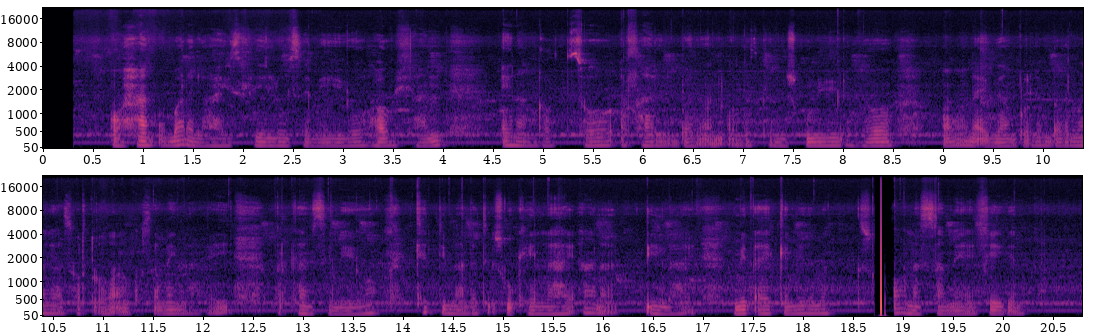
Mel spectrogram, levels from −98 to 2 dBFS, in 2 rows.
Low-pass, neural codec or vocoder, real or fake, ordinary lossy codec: none; none; real; none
